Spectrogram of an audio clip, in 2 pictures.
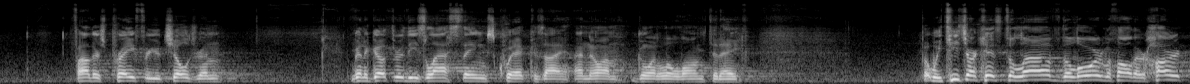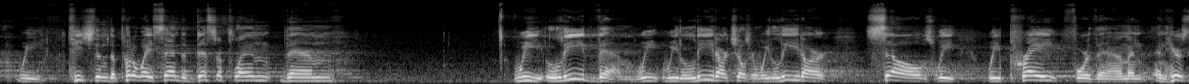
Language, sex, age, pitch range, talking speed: English, male, 40-59, 165-240 Hz, 170 wpm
